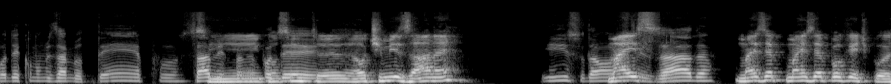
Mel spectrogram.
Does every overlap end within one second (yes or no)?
no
